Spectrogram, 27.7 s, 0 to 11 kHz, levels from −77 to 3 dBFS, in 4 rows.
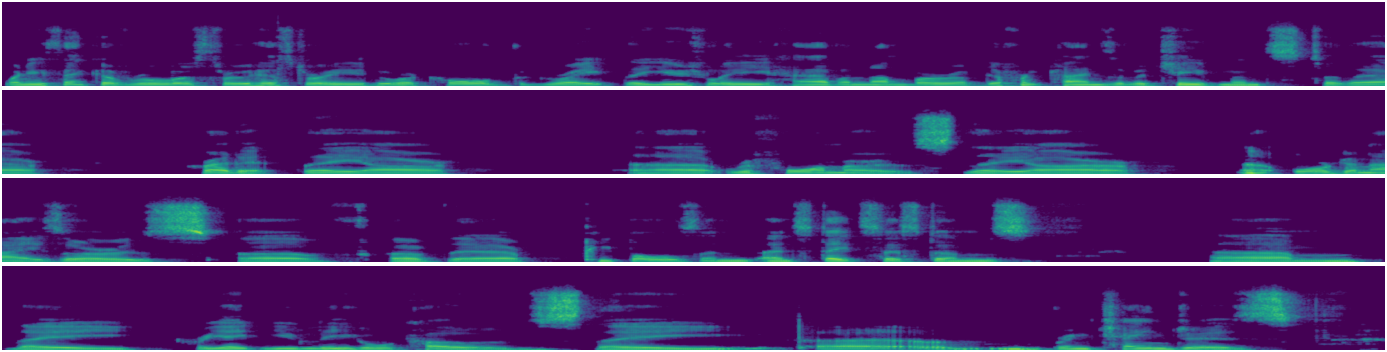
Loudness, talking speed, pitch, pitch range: -21 LUFS, 110 wpm, 100 Hz, 90-115 Hz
